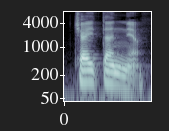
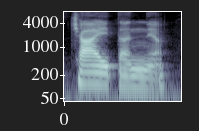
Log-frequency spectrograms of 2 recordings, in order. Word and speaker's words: Chaitanya: It's not chai. We're not drinking chai. And also, it is not pronounced as Chaitanya. It's not A. So there are two ways in which you can pronounce it improperly. Either Chaitanya or Chaitanya. So let's stay in the middle. Chai, I. The sound is actually a single vowel in Sanskrit, but it is a diphthong,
